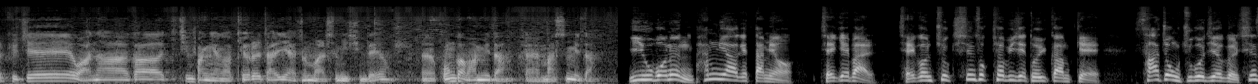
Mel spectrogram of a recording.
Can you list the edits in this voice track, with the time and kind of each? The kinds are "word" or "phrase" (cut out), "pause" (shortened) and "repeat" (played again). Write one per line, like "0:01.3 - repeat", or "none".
0:02.0 - phrase
0:03.0 - word
0:06.2 - pause
0:07.0 - word

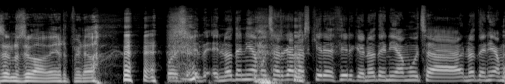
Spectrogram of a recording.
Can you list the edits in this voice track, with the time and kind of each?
none

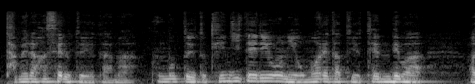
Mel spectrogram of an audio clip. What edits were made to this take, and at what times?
0:01.5 - pause

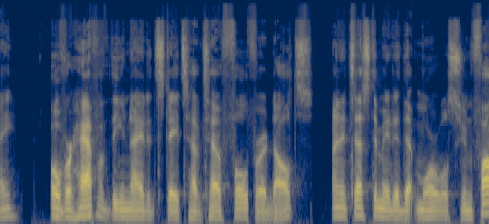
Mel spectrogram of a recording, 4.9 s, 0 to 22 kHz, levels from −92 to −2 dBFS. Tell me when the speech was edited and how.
0:02.0 - phrase
0:02.5 - word

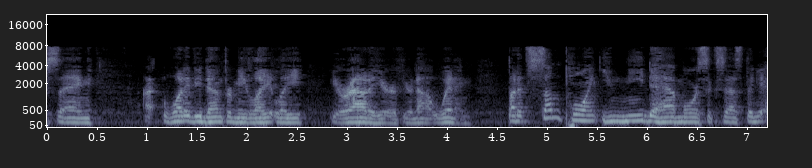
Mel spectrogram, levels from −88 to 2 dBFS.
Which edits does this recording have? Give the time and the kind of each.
none

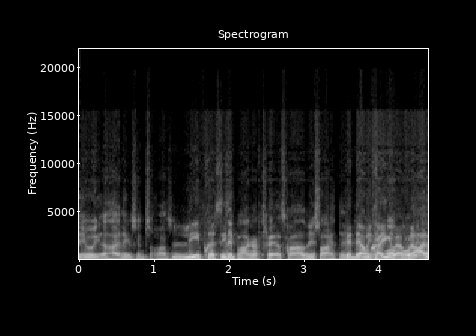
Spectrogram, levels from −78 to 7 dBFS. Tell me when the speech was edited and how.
0:01.9 - word
0:03.1 - word
0:03.5 - word

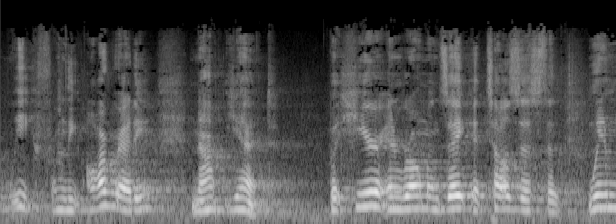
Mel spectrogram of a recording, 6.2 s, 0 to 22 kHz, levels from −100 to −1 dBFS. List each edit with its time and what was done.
0:03.2 - pause

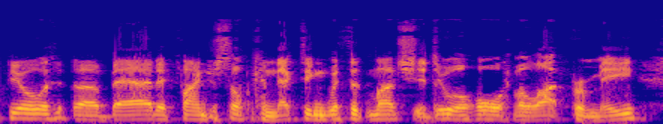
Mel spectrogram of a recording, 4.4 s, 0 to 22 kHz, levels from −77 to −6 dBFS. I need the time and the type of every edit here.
0:01.2 - word
0:01.7 - word
0:02.4 - word
0:02.9 - word
0:03.4 - word

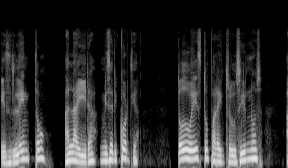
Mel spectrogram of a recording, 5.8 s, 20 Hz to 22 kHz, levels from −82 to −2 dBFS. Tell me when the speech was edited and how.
0:02.0 - phrase

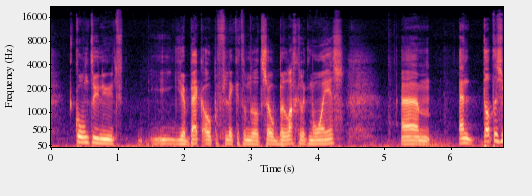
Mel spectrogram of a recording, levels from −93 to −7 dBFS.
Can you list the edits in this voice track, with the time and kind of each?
none

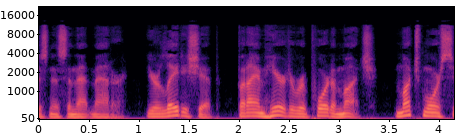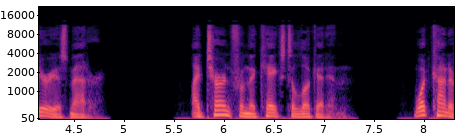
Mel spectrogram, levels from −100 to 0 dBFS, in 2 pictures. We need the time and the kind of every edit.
none

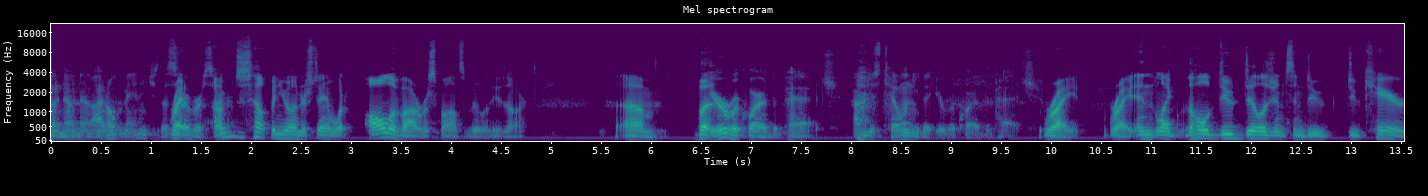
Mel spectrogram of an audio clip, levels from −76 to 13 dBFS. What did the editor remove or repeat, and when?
0:11.3 - word

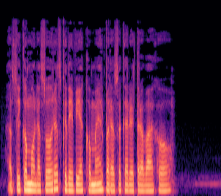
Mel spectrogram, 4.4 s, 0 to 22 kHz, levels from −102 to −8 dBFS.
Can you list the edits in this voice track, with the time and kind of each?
none

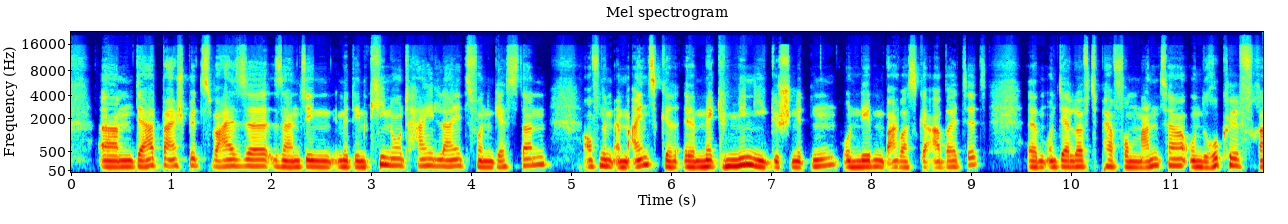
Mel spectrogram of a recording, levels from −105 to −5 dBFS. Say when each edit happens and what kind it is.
0:02.3 - word
0:05.1 - word
0:07.7 - word
0:08.2 - word

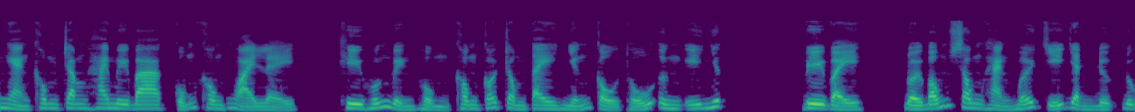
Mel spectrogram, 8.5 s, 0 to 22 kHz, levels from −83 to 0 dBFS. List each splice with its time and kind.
0:01.7 - word
0:03.1 - phrase

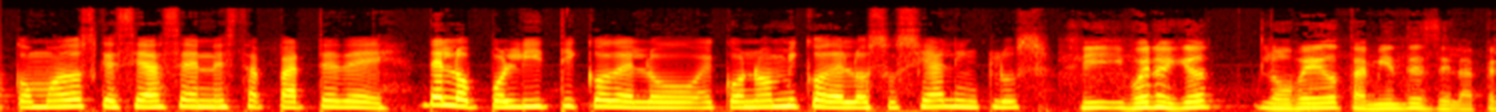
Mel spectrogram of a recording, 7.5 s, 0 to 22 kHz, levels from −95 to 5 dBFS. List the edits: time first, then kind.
0:05.3 - pause

